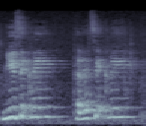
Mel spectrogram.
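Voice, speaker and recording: A woman's voice: sits high, steady tone, normal speed, close to an everyday voice. A woman playing a brash, cheeky suffragette composer in a comic staged reading, with wry, swaggering banter. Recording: very echoey room, distant mic, noise.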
